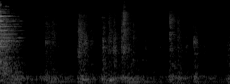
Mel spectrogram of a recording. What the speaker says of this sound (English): Drain it. And I put it in a bowl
